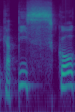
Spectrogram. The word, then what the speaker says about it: capisco: Se abbiamo o, si pronuncerà sk, quindi capisco, capiscono, ma se abbiamo e o i, abbiamo sh, capisci, capisce. E questo segue le normali regole di pronuncia dell'italiano. Finisco come sconto, per esempio, finisci come sci, finisce come pesce.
